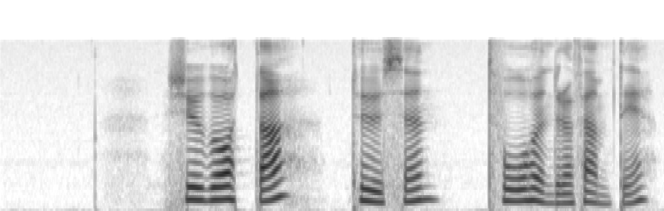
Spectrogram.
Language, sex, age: Swedish, female, 51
